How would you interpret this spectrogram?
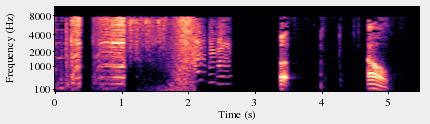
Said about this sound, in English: Excuse me. Why? I just burped. Sorry. Don't worry. I didn't notice.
